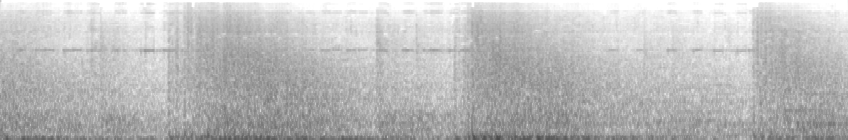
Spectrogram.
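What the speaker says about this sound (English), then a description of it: "We have to push this portal over and activate the bombs to get through here." Bombs in the side-scrolling game Badland go off in a string of rumbling, crackling explosions, fairly loud and continuous with a few surging bursts and no talking.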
